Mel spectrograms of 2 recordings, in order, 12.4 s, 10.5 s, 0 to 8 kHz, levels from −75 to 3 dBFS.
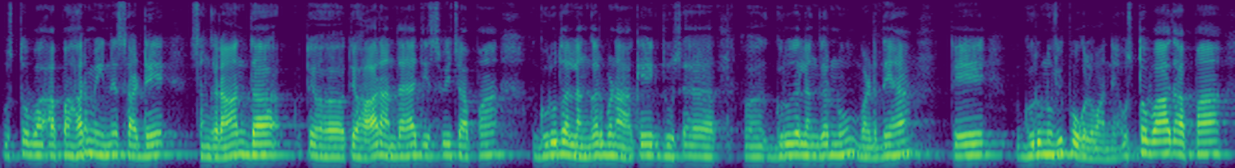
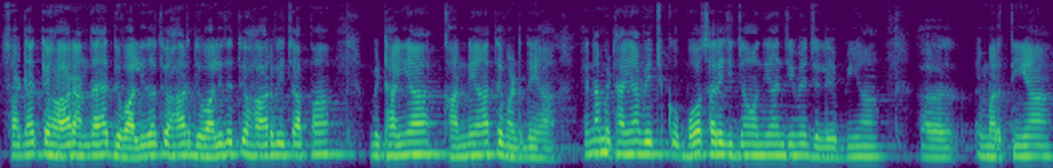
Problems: none marked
